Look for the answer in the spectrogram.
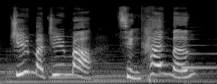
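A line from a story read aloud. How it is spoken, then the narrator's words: Bold loud shout. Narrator (Chinese): 鼓起勇气，大声喊道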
